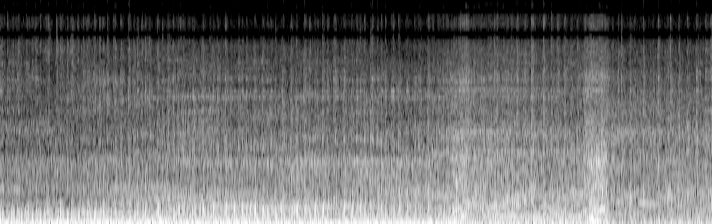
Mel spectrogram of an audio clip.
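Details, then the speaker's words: Snowmobile idling steady and even with a smooth rumble and a couple of brief blips; idle is good. Known issues are a loose clutch bolt and a bent ski tip. "So I'll go ahead and I'll fire it up for you guys. Idle's really good."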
